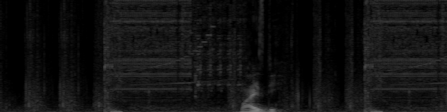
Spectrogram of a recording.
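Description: A mining laser hums steadily.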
